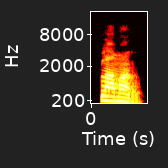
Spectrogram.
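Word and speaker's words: plumber: এই শব্দের উচ্চারণ কি এই শব্দের মধ্যেও বি সাইলেন্ট এই শব্দের উচ্চারণ হচ্ছে প্লামার যারা গ্যাসের চুলার মিস্ত্রী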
